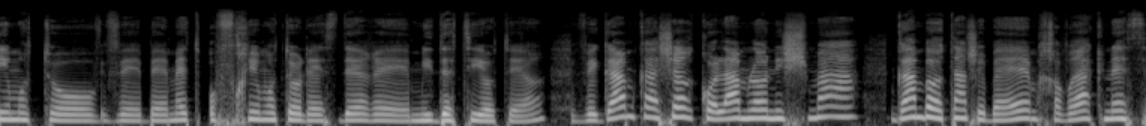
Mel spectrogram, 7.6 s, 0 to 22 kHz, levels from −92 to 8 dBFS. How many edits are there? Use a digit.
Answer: 1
